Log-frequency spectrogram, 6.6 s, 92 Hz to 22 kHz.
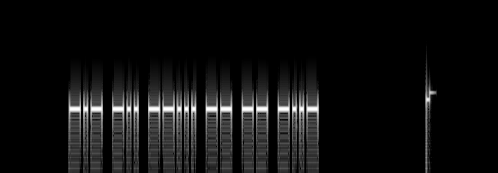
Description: Morse code, heard as a keyed tone, about 25 wpm, 700 Hz. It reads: KD7MMX
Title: USA Call Signs - 6 Characters - 2x Character Spacing - 25wpm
